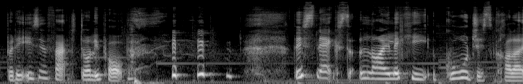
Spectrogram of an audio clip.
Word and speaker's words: Dollipop: It's Dollipop, not Dolliplop.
